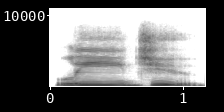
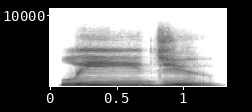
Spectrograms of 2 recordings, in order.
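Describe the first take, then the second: The two takes are said the same way.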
